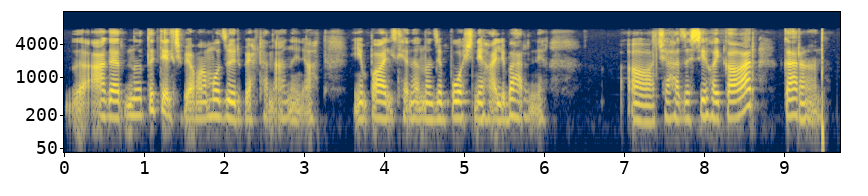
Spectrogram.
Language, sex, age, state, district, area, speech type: Kashmiri, female, 18-30, Jammu and Kashmir, Bandipora, rural, spontaneous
